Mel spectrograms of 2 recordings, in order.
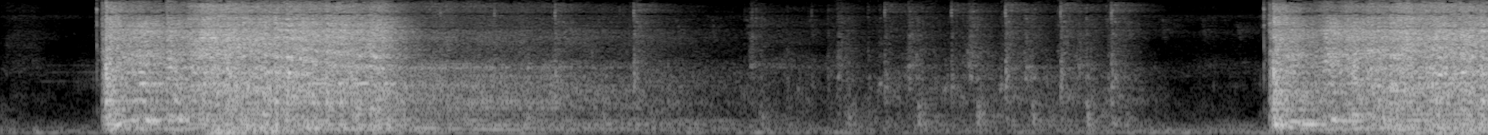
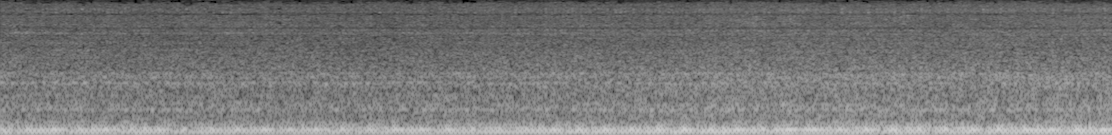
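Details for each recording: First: AMC Eagle after carburetor idle adjustments: loud churning cranking bursts fading into ragged puffs, then cranking resumes, won't catch; extended cranking no start, possibly adjusted too much or out of gas, bad radiator also suspected. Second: AMC Eagle after carburetor mixture screws were backed out another half turn each: even low steady idle with a smooth burble and no stumble or tapping; normal idle, purring.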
